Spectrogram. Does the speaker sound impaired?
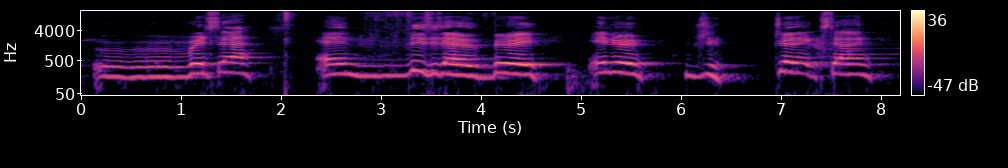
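Yes: cerebral palsy; congenital, uses wheelchair; speech impediment, needs careful enunciation for voice recognition, jokingly calls Siri speech therapist.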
